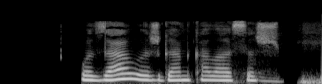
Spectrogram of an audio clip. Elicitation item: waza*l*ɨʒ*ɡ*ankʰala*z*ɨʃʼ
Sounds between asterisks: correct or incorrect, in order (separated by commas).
correct, correct, incorrect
